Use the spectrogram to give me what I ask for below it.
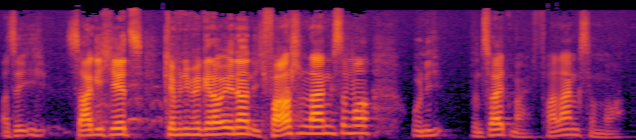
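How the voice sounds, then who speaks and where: Animated, expressive male preacher. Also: on the high side, very fast. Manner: animated, stammering restarts, addresses the audience directly. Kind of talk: sermon with personal storytelling.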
